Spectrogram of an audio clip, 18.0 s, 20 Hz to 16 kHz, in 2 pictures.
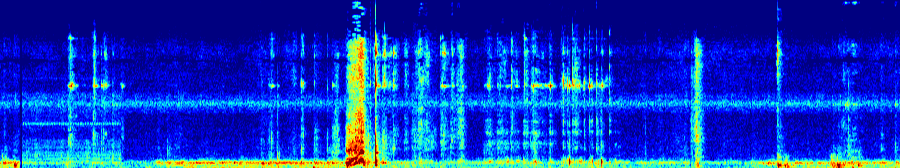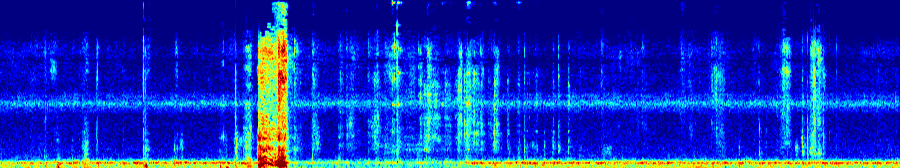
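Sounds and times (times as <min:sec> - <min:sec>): faint steady hum: 0:00.0 - 0:18.0
zipper pulled open: 0:03.3 - 0:03.9, 0:11.4 - 0:12.0
handling clicks and rustles: 0:11.2 - 0:17.4.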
